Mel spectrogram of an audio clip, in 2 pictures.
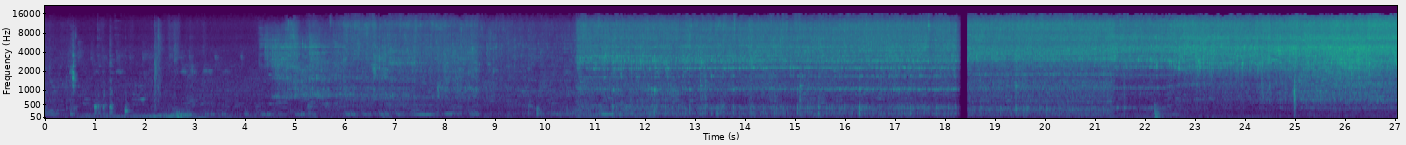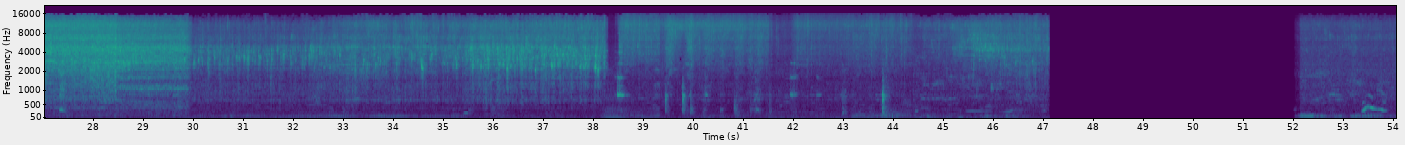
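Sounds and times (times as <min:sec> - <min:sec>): pot bubbling at a hard boil: 0:10.6 - 0:23.2
fish sizzling in hot oil: 0:10.6 - 0:44.4.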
